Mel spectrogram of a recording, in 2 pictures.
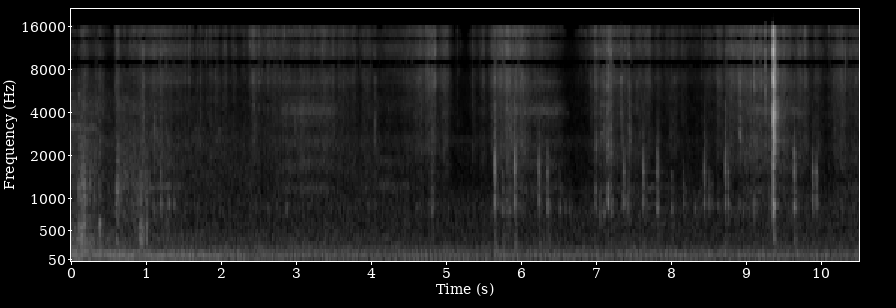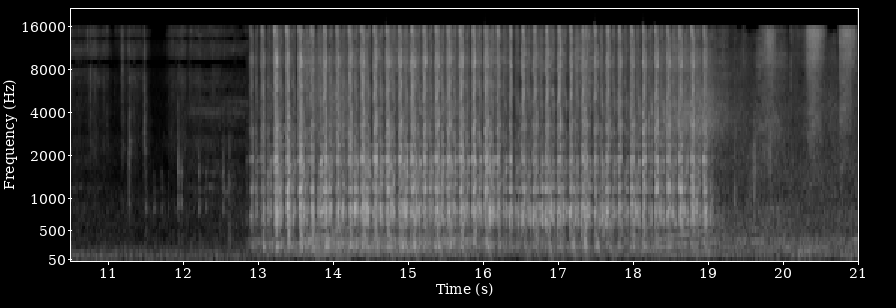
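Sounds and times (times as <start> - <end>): hand drill spindle rasping: 12.9 - 19.2.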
